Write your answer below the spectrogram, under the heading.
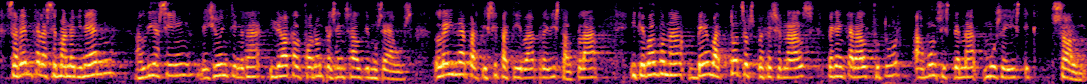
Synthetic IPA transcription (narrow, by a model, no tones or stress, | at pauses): saβɛmkələsəmanəβinen | əlˠd̪iəsiŋd̪əʒuɲt̪inɾaʎɔkəlˠfɔɾumpɾəzensawˠt̪imuzɛws | lejnəpaɾt̪isipət̪iβəpɾəβist̪əlˠpla | ikəβɔlˠd̪unaβɛwət̪ozəlˠspɾufesiunalˠspəɾəŋkaɾaəlˠfut̪uɾəlˠɣunsist̪eməmuzəist̪ik | sɔli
